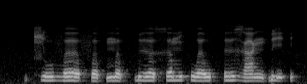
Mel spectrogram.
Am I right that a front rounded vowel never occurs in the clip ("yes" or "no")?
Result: yes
